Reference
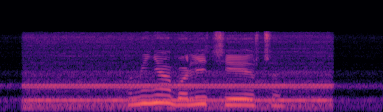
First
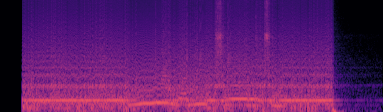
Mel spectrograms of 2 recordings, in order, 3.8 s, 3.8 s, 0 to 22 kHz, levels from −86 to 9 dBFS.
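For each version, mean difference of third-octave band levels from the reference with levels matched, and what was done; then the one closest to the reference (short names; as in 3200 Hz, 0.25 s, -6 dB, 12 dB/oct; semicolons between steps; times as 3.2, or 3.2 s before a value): 10.5 dB: de-hum 120 Hz, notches 4; Schmitt trigger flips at -34.5 dBFS; two-slope reverb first 0.49 s, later 3.8 s, from -18 dB, DRR 13 dB; gain +2 dB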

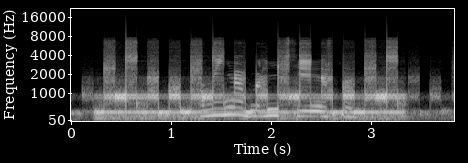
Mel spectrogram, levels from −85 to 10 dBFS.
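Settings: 7.5 dB: notches 60/120/180 Hz; maximiser +25.5 dB; stepped low-pass 9.2 Hz 280–3700 Hz; gain -8 dB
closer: second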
